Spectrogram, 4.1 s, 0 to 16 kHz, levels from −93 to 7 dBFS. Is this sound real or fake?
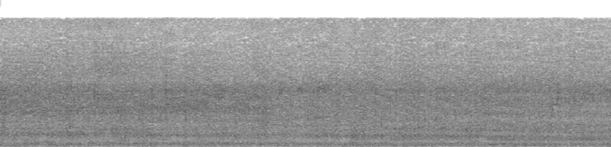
fake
